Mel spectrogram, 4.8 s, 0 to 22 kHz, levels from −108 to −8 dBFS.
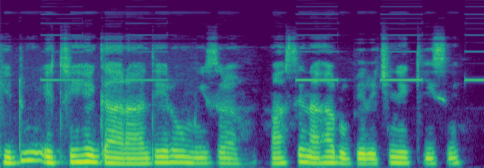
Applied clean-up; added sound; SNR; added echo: none; Alarm; 19 dB; none.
